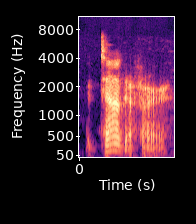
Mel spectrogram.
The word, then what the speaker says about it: photographer: nouns here uh photographer photographer yeah second syllable stress photographer and photography photography yeah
